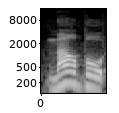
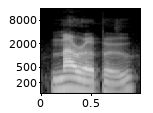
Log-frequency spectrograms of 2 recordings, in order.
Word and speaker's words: Marabou: Now, Malbot is just... that's how they pronounce it in Danish. We don't really have that brand over here in the UK. But Marabou, I guess you'd say, if it were British.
